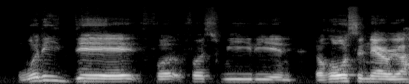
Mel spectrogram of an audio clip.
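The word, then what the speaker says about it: Saweetie: Sweetie, that's how you pronounce it, Sweetie.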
